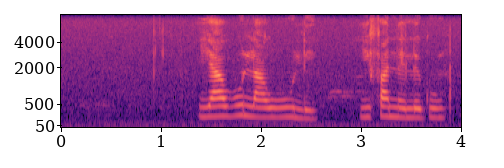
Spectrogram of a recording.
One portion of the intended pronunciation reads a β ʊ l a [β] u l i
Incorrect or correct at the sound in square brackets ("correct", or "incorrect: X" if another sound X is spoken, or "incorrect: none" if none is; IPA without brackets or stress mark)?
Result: incorrect: w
